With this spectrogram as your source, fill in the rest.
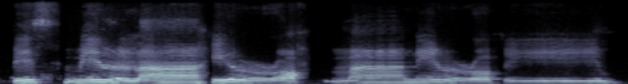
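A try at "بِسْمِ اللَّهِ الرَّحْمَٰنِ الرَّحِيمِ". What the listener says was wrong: Ya, coba sekali lagi, lamnya jangan lah. Bismillah. Bismillah.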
